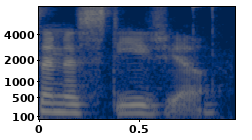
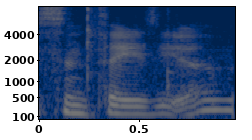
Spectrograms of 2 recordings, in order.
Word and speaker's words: synesthesia: It's pronounced synesthesia. What? Synesthesia? I hate that. Synesthesia. Are you Synesthesia. I'm gonna keep calling it synthesia.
